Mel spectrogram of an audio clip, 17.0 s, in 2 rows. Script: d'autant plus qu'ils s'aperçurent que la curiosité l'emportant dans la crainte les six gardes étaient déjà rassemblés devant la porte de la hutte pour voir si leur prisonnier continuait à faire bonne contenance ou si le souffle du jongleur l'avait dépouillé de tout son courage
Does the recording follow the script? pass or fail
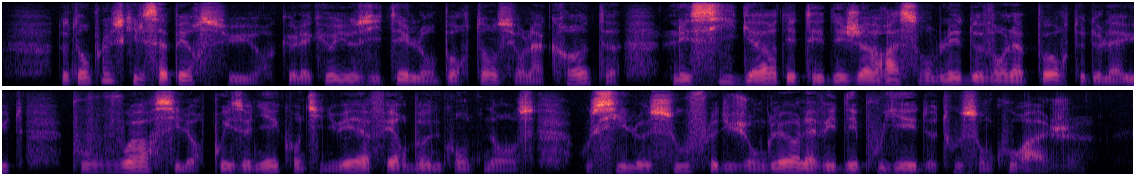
fail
